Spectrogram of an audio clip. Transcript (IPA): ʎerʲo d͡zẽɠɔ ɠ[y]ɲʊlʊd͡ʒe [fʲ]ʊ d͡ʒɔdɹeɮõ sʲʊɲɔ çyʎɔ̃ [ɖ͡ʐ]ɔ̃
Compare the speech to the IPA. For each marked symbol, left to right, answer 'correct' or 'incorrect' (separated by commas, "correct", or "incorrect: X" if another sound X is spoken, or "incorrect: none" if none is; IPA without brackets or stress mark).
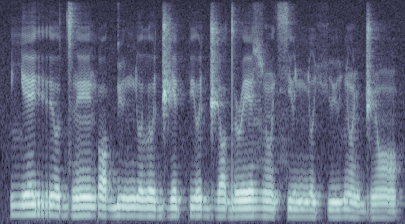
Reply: correct, incorrect: pʲ, incorrect: d͡ʒ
